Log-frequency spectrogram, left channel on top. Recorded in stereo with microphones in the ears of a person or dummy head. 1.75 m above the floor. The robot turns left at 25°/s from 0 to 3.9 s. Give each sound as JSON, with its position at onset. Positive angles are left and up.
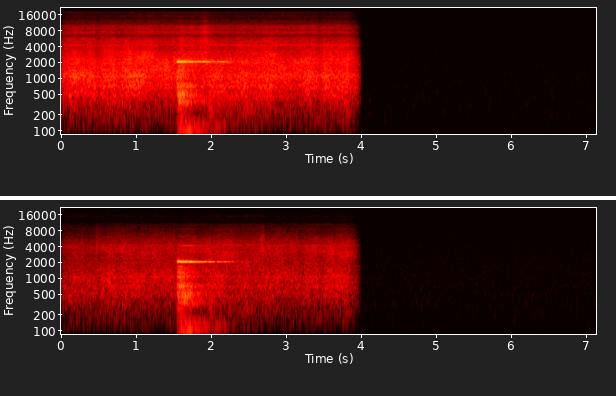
{"t": 1.5, "sound": "a piano", "side_deg": 20, "distance_m": 1.2}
